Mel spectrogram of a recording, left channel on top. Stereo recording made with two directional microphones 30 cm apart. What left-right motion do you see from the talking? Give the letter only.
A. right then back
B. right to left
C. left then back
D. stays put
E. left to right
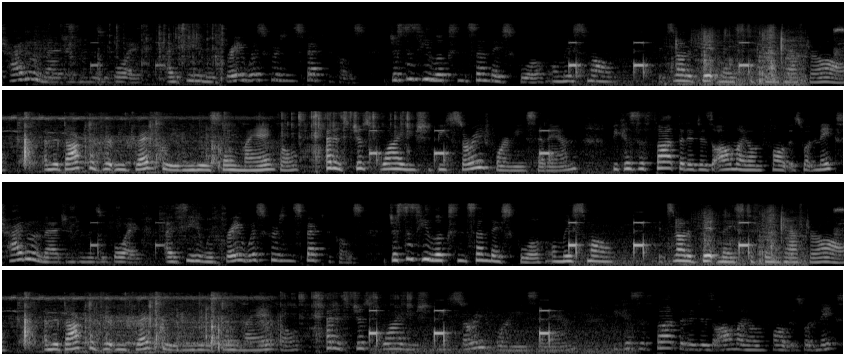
B.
